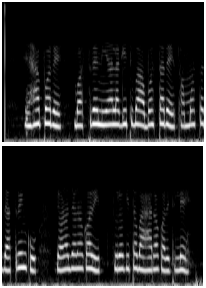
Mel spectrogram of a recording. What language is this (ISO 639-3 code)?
ori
